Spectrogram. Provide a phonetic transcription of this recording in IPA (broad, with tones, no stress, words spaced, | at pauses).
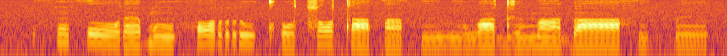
fũ˦foː˦˨ ɾɛ˨˦ ɓũ˨hɔ˦ru˦˨kʼʊ˨ t͡sɔ˦ta˨fã˨ fi˨˦βi˨wa˦ dɪ˨˦mã˦˨ ɗaː˦hi˦ k͡pɪ˦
